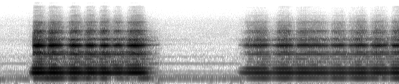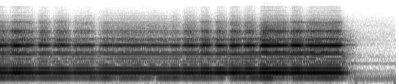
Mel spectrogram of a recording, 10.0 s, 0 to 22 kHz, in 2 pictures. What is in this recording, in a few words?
an antique 1900s low pitc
